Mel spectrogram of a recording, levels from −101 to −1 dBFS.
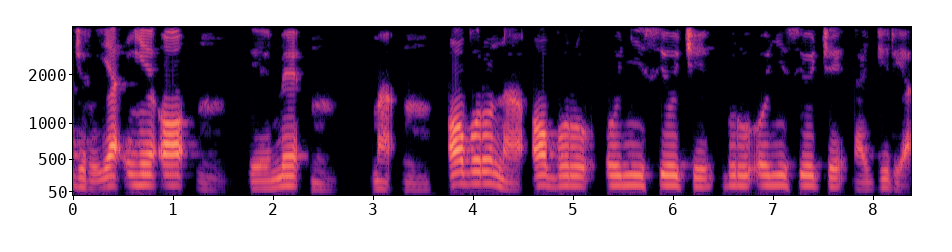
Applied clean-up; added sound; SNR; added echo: none; none; none; none.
